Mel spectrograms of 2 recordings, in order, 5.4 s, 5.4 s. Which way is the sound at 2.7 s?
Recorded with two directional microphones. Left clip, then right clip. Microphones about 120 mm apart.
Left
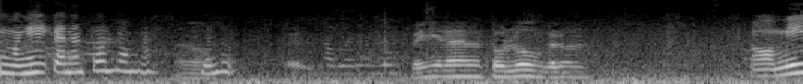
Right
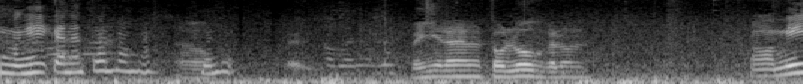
40° right (ahead or behind).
